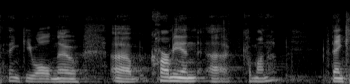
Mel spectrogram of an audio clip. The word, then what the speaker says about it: Carmeon: again my name is carmian if you didn't know it is indeed car me on it's spelled phonetically carmen um and i am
